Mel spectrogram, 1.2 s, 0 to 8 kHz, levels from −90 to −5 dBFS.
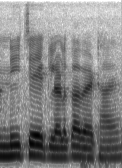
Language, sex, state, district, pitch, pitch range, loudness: Hindi, male, Uttar Pradesh, Shamli, 130 Hz, 125-145 Hz, -13 LUFS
